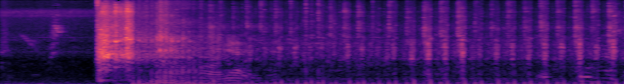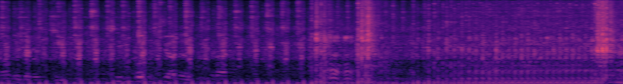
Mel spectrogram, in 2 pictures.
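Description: A motorcycle engine starts up and idles with a rapid, steady rumble close by.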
